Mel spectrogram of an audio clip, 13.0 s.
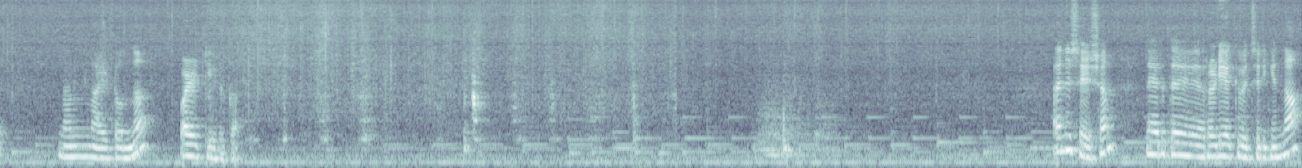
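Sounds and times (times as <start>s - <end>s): onions sizzling in oil: 0.0s - 13.0s
wooden spatula scraping pan: 4.6s - 8.9s.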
